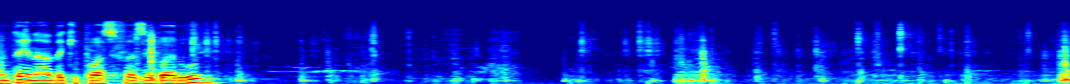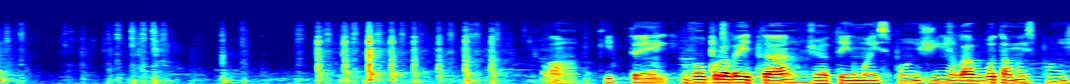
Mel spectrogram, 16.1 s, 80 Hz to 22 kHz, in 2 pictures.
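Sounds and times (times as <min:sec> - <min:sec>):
hands tapping plastic panel: 0:00.7 - 0:14.1.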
